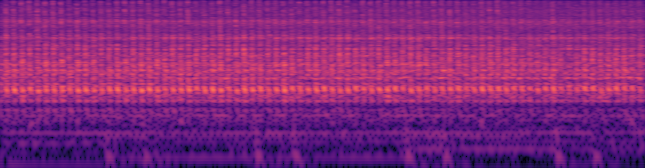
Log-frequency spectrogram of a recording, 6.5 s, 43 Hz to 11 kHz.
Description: 2:15 Customer States "I started my car up this morning and now it sounds like a helicopter"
